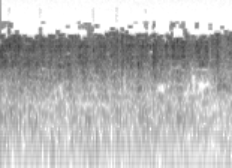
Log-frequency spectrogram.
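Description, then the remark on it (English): Steady rushing water pours continuously as a bathtub is filled half full from a running tap, a dense hiss with no pauses and no voices. “I think that's the about amount of water Hart drowned in.”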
